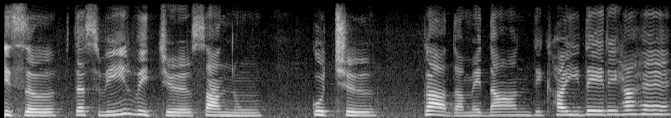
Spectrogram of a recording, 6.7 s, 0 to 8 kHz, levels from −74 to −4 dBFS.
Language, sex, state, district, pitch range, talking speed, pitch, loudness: Punjabi, female, Punjab, Kapurthala, 210-255 Hz, 105 wpm, 230 Hz, -17 LUFS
